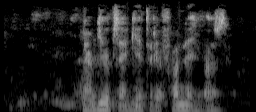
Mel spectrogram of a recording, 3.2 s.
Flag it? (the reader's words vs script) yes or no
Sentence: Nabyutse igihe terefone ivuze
no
